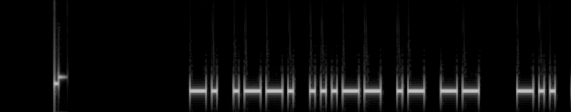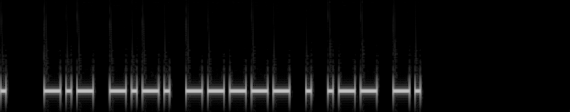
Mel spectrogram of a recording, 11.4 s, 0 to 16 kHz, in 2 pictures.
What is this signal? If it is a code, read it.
Morse code, heard as a keyed tone, about 22 wpm, 700 Hz. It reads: NP3AM DE KC0EWN
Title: USA Callsign DE Callsign 22wpm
